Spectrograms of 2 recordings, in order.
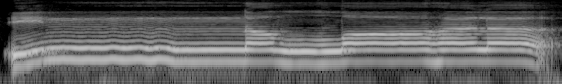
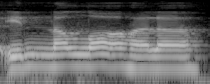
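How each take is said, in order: First: The nasal 'nn' is held for two beats. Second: The nasal 'nn' is cut short. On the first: The speaker calls it right. "lafzul jalalah dua harakat, jangan lupa" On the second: The speaker calls it wrong. "Jangan baca inna Allah la, tak betul"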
